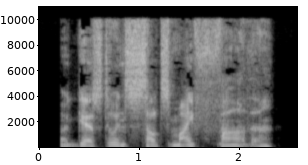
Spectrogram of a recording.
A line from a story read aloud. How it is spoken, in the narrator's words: Gwythyn snarled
